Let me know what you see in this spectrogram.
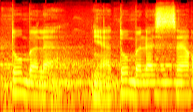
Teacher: Maka dipantulkan dengan pantulan yang yang ringan karena sebagai qalqalah sugra, qalqalah yang kecil. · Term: qalqalah sughra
